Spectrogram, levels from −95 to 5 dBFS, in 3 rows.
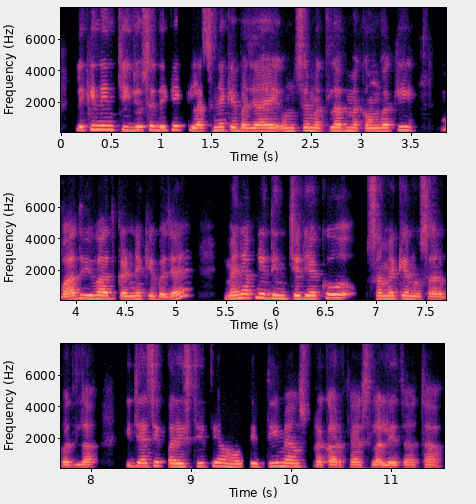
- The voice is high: Yes, high, 195 Hz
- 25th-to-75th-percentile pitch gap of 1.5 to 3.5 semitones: Yes, average, 2.8 semitones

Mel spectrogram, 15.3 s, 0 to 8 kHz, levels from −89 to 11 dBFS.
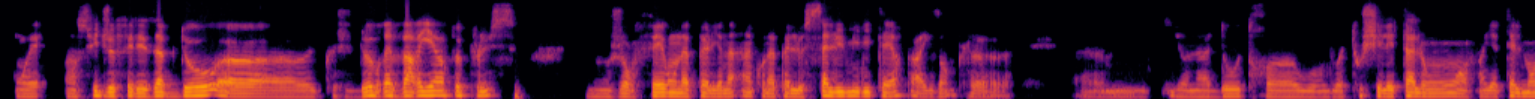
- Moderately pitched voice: No, low, 105 Hz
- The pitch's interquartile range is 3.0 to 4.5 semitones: Yes, average, 3.4 semitones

